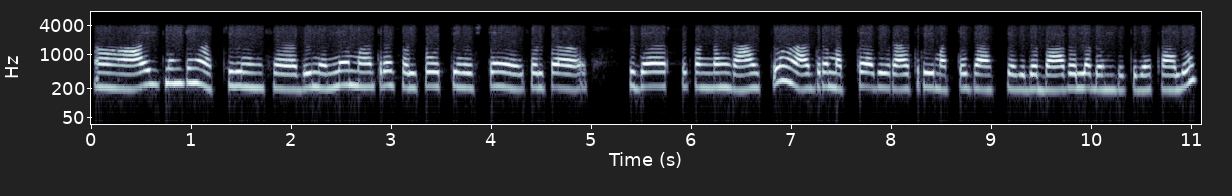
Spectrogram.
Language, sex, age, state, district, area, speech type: Kannada, female, 30-45, Karnataka, Davanagere, rural, conversation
